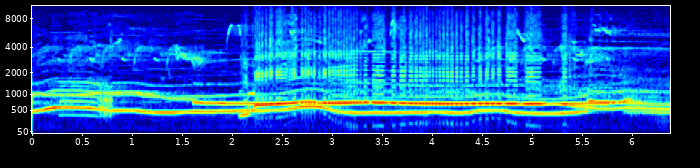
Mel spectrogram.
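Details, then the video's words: A group of wolves howls in unison, sustained layered tones holding steady then bending upward and back down, multiple voices stacked in a loud, unbroken chorus. "Wolves howling together"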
